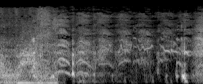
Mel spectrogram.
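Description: A big-cat screech sound effect: shrill, wavering cries bending up and down in pitch, loud, over a low rumble at the start, lasting about two seconds.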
